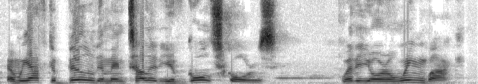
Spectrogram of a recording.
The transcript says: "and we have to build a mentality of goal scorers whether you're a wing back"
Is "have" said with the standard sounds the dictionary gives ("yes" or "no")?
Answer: no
